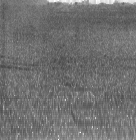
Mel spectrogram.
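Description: A train going by close to the microphone, a steady rushing noise of its cars passing, heard from a video's soundtrack played over a hall's speakers.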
